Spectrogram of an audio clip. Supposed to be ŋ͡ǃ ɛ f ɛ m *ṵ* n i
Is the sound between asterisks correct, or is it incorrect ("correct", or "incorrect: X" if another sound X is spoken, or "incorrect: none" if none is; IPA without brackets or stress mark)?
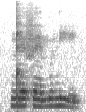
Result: incorrect: u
